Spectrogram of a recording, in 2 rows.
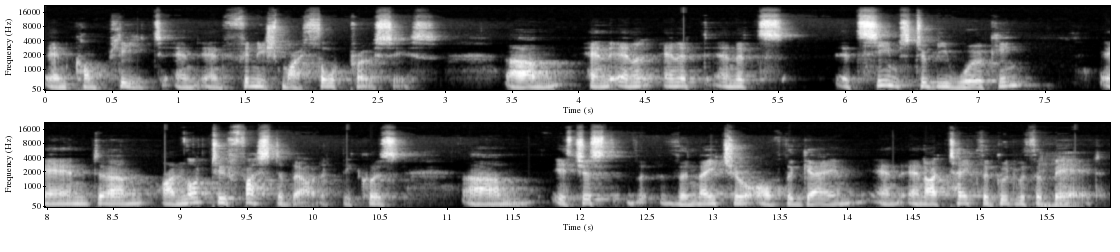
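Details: Adult man with Parkinson's disease diagnosed about 10 years earlier at age 49, now with cognitive decline, word loss, stammering and occasional slurring; hypokinetic dysarthria with word-finding difficulty.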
